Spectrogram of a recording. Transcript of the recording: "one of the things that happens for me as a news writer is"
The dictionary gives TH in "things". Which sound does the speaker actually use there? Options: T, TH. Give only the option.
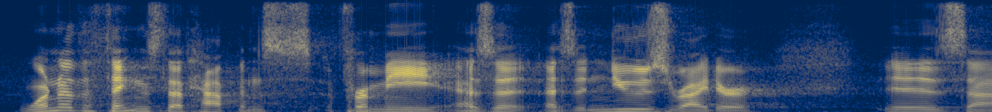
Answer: TH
